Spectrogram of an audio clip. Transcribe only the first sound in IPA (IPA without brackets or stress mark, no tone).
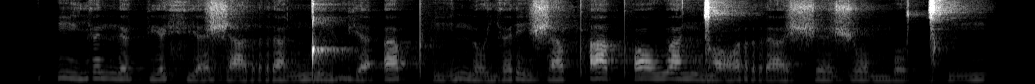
ʔ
